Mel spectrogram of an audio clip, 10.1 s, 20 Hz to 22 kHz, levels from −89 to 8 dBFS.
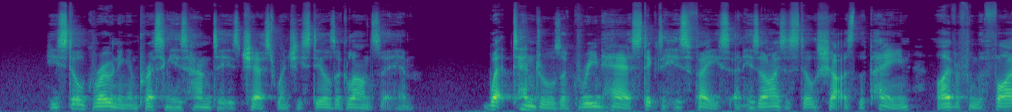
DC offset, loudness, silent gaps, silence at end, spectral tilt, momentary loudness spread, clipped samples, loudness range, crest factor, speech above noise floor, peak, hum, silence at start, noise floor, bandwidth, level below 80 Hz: under 0.1%; -24 LUFS; none; 0 s; -2.5 dB/octave; 8 LU; under 0.1%; 2 LU; 24 dB; 32 dB; 0 dBFS; none; 0.45 s; -57 dBFS; over 20 kHz; -58 dBFS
